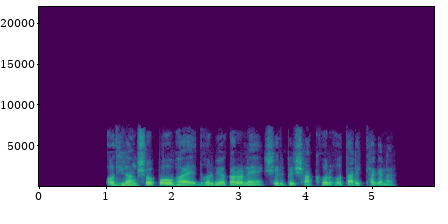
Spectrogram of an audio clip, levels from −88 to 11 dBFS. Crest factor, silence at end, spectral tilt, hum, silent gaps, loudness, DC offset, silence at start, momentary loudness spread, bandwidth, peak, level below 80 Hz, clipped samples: 16 dB; 0.65 s; -7 dB/octave; none; none; -17 LUFS; under 0.1%; 1 s; 9 LU; 7.4 kHz; -2 dBFS; -58 dBFS; under 0.1%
